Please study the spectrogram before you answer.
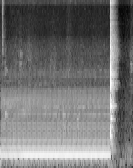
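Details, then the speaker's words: Vintage Zenith AM tube radio: steady low fixed-pitch hum, no station, louder with more voltage, ending in a click; tubes conduct, filter capacitors suspected bad. "So, the only thing it's doing is humming. And the more voltage, the louder the hum."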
